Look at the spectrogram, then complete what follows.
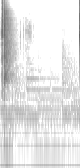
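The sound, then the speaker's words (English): A not-very-cold drink being opened with a sharp, loud pop, then a stretch of quiet low hum, and a second abrupt crack right at the end. No one speaks. “Ooh, that's a good pop.”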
